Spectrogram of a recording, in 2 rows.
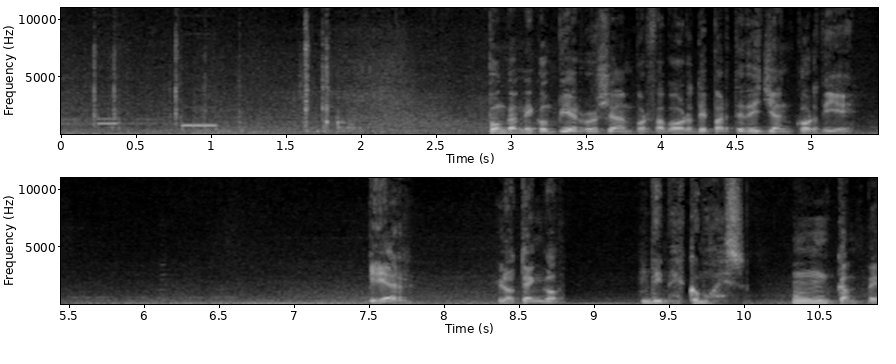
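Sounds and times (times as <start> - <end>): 
telephone keypad beeps in a car: 0.2 - 1.1
speech: 2.9 - 5.4, 7.5 - 10.8.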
